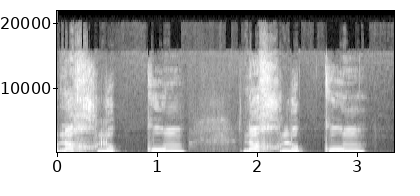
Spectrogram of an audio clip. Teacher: লাম গিয়ে সরাসরি কাফকে ধরবে নাখলুকুম এ কফকে পড়া হয় না · আসলে এখানে হয়েছে কফটা কাফে কনভার্ট হয়ে দুই কাফ একসাথে তাজদি যুক্ত একটা কাফে পরিণত হয়েছে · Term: ইদগামুল মুতাকারিবাইন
